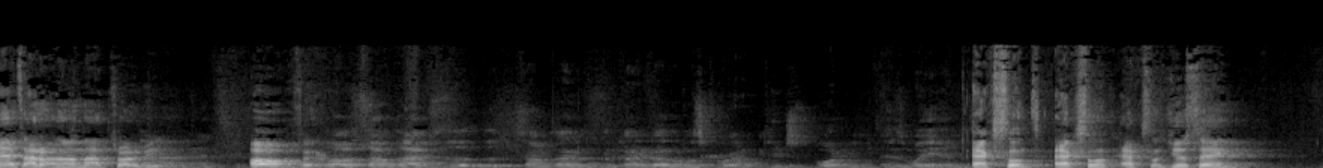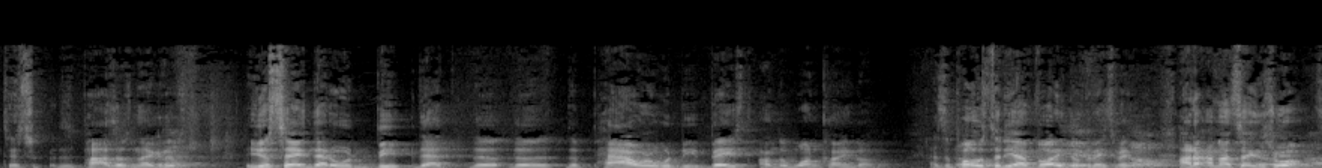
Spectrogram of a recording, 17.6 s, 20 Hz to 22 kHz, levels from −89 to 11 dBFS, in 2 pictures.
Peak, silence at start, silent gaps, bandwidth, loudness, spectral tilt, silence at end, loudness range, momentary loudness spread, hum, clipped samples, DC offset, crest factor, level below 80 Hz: -6 dBFS; 0 s; none; 16 kHz; -23 LUFS; -4 dB/octave; 0 s; 17 LU; 22 LU; none; under 0.1%; under 0.1%; 18 dB; -66 dBFS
